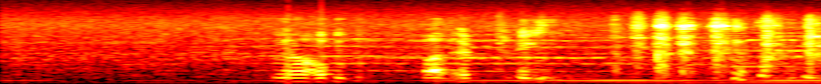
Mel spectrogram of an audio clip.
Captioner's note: crying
